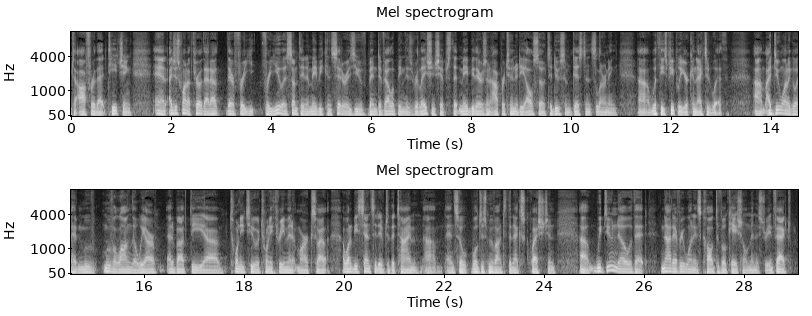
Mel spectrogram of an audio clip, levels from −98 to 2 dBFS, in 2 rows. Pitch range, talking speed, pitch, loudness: 90-105 Hz, 215 wpm, 95 Hz, -20 LUFS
